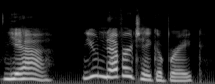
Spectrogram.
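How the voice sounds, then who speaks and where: An actress playing a warm, enthusiastic young American woman researcher in an educational radio drama. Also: fairly high pitch, sing-song, a little slow, no echo. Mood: friendly, curious.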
